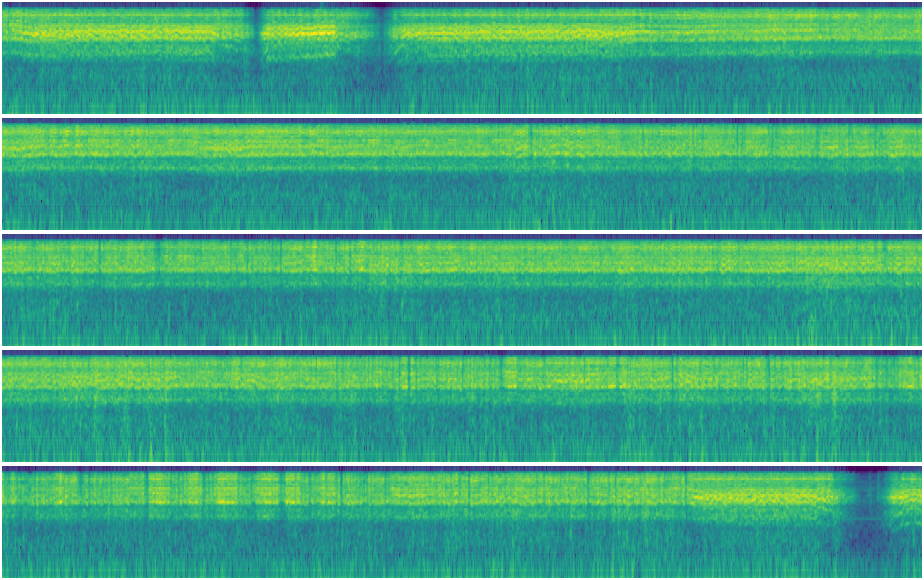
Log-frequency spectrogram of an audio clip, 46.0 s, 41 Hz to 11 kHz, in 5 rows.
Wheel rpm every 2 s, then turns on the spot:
210, 110, 140, 210, 230, 230, 230, 230, 240, 230, 230, 230, 240, 230, 230, 230, 230, 230, 230, 240, 230, 230, 160.
none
